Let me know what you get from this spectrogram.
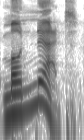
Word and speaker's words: Monett: M-O-N-E-T-T, Monet or Monette? – No Monette? – Idea. – Monette? Okay, Monette.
